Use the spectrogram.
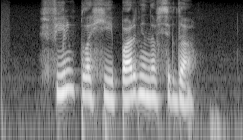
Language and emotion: Russian, neutral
